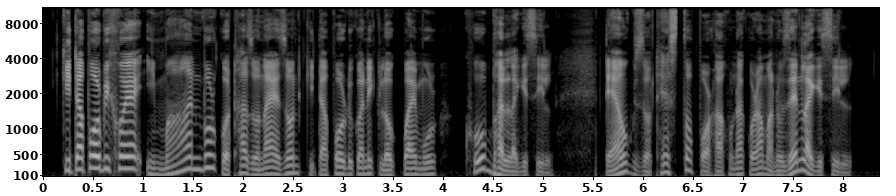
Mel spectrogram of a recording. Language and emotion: Assamese, happy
